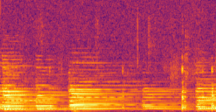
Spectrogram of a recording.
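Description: Piano playing held chords as the introduction to the song, the chord changing about two-thirds of the way through.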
